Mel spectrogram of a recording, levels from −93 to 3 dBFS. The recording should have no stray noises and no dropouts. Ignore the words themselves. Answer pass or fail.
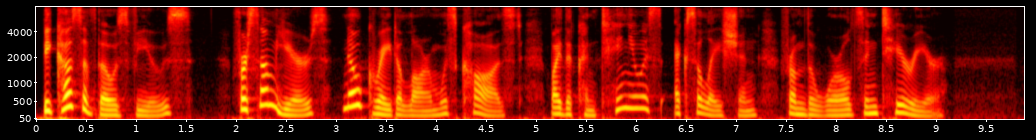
pass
